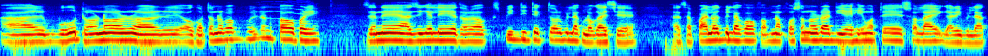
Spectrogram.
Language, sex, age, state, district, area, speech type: Assamese, male, 30-45, Assam, Kamrup Metropolitan, urban, spontaneous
